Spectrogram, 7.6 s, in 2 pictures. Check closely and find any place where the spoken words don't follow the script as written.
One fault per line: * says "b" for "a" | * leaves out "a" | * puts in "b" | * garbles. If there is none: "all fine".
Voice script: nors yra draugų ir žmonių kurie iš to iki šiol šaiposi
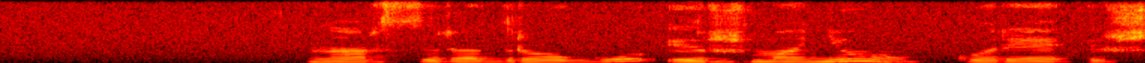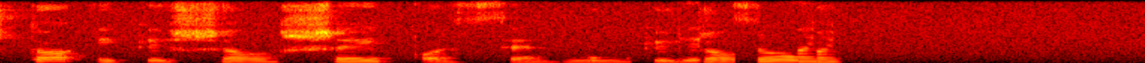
* garbles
